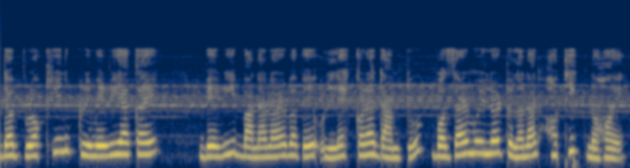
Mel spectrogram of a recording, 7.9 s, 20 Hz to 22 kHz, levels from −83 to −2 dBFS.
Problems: constant background noise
